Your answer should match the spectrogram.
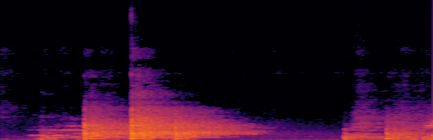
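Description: A person's voice, with no words made out, in two stretches: one starting just after the start and lasting about two seconds, and another starting near the end.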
